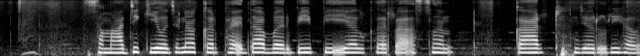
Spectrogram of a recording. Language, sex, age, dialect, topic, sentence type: Chhattisgarhi, female, 18-24, Northern/Bhandar, banking, question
